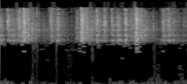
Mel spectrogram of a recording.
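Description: A rattle is shaken in quick bursts, giving bright, crisp clattering pulses in a loose rhythm, close and clear with no talk.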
